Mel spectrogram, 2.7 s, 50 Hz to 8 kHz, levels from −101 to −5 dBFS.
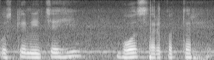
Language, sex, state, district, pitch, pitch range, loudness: Hindi, male, Assam, Hailakandi, 160 Hz, 150-180 Hz, -17 LUFS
